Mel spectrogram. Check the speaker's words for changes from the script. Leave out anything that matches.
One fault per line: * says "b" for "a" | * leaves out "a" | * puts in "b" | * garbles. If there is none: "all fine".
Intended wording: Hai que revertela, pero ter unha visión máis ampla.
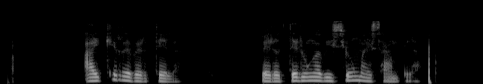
all fine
